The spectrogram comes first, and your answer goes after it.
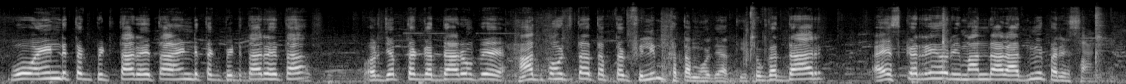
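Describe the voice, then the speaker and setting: A man being interviewed on the street, speaking with passion and emotion and calling the reporter "brother" again and again. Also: very high voice. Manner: emotional, addresses the reporter as "bhai sahab" over and over. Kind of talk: impassioned street opinion. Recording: loud crowd noise outdoors.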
